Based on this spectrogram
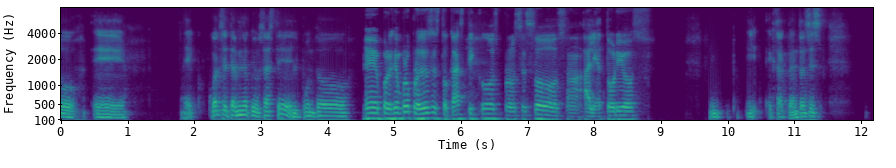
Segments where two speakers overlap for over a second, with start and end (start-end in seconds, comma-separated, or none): none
